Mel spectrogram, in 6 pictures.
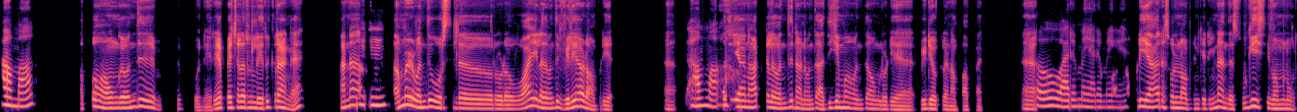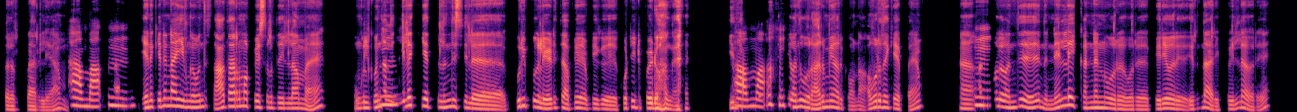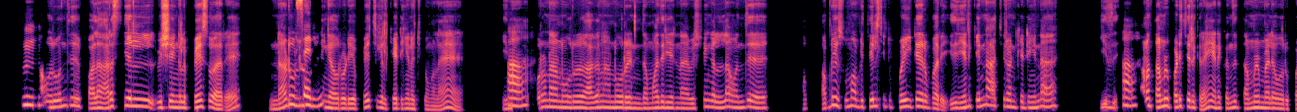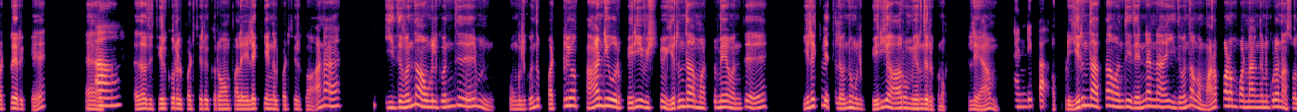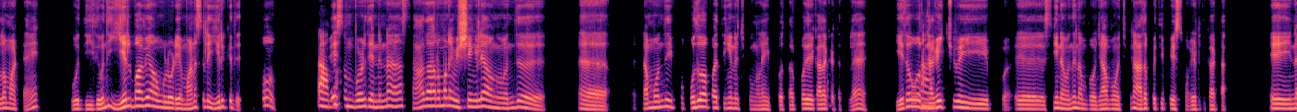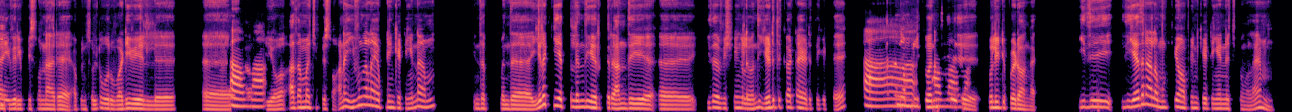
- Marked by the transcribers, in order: chuckle; laughing while speaking: "போயிடுவாங்க"; laugh; other background noise; other noise; "மாதிரி" said as "மாச்சு"; drawn out: "ஆ"
- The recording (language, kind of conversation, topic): Tamil, podcast, தாய்மொழி உங்கள் அடையாளத்திற்கு எவ்வளவு முக்கியமானது?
